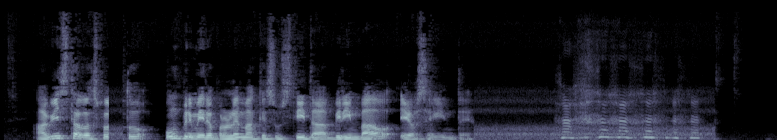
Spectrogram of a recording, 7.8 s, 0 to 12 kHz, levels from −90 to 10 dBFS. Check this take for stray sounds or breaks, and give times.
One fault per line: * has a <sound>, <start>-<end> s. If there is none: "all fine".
* has a dropout, 1.1-1.2 s
* has a laugh, 5.5-7.1 s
